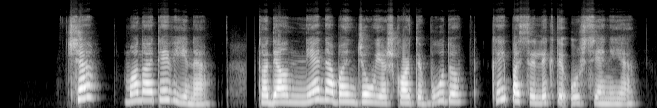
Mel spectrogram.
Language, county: Lithuanian, Utena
